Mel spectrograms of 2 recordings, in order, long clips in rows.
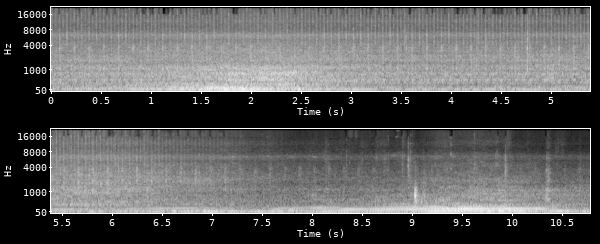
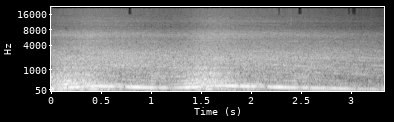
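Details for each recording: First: Mini Cooper R56 N12 petrol engine with new plugs, good fuel pressure and coils, and timing verified: smooth idle, then knocking and stumbling when revved; misfire with knocking, suspected Valvetronic fault. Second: Mini Cooper R56 with N12 engine, after a fix: it revs up and settles smoothly with no more backfiring through the inlet. The loose sensor connector had its pins bent tighter and was reseated; fuel pressure, coils, plugs and timing had tested fine.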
